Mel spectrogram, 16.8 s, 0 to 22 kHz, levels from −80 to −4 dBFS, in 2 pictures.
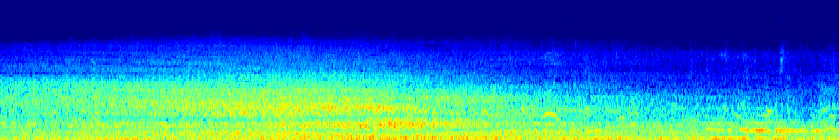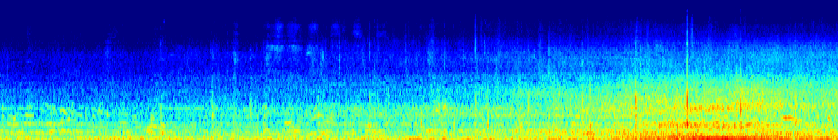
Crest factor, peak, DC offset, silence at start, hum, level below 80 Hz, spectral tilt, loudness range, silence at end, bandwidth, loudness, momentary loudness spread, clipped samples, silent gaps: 24 dB; 0 dBFS; under 0.1%; 0 s; none; -28 dBFS; -7.5 dB/octave; 11 LU; 0 s; 10.5 kHz; -27 LUFS; 14 LU; under 0.1%; none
